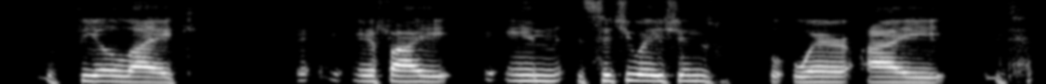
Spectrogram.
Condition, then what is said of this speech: Stuttering. Well, so that, first of all, that's rarely the case, but when, if I'm fluent, I feel like something is missing.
